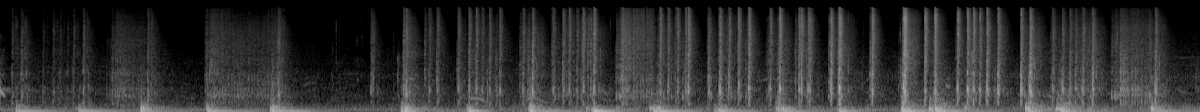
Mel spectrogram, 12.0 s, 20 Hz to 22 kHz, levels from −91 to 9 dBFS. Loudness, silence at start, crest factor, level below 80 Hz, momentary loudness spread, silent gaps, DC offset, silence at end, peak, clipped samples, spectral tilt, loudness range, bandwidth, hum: -33 LUFS; 0 s; 26 dB; -36 dBFS; 15 LU; none; under 0.1%; 0 s; -6 dBFS; under 0.1%; -4.5 dB/octave; 6 LU; 17 kHz; none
